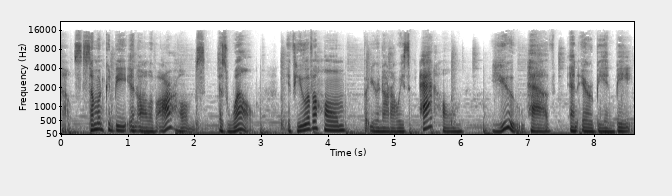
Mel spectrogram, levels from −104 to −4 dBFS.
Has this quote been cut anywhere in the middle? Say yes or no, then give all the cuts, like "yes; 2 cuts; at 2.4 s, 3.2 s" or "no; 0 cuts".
no; 0 cuts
